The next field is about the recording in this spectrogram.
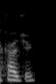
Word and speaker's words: Kaiju: Is it pronounced Kaiju? – Yeah, Kaiju. – Kaiju. Rob from Kaiju FM. Yeah, like the Pacific Rim film.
